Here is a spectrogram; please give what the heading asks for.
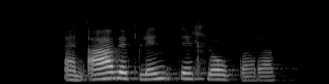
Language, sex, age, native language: Icelandic, male, 9, Icelandic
